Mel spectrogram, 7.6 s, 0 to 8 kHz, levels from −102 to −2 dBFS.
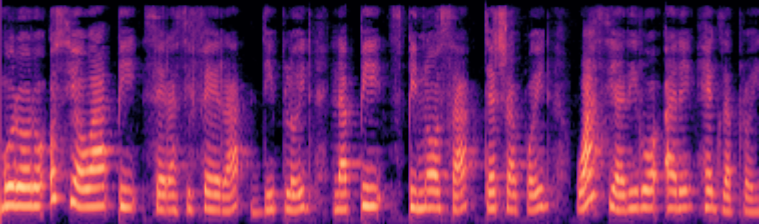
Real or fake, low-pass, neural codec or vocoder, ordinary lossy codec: real; 7.2 kHz; none; AAC, 32 kbps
